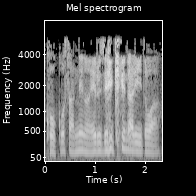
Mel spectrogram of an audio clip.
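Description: A man's voice: medium pitch, steady tone, dull audio. A man with a Kansai accent hosting a podcast, chatting casually and joking as he reads listener mail. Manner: joking, self-deprecating banter with quick laughs. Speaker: podcast host.

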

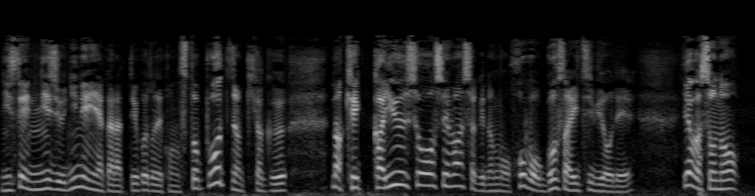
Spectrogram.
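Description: A man with a fairly high voice talks alone into a close mic, loose and chatty, cracking jokes and poking fun at himself. The sound is dry and close, with no room around it. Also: big pitch swings, fast, no echo. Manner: joking, self-mocking, chatty. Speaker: podcast host. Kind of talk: solo casual chat.

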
